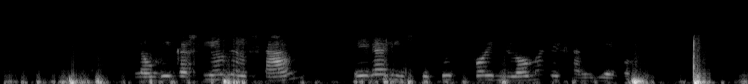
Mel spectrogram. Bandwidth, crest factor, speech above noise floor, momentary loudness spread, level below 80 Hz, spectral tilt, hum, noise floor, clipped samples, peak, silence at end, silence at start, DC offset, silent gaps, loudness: 4 kHz; 24 dB; 14 dB; 22 LU; -30 dBFS; -12 dB/octave; none; -43 dBFS; under 0.1%; -2 dBFS; 0 s; 0.05 s; under 0.1%; none; -28 LUFS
